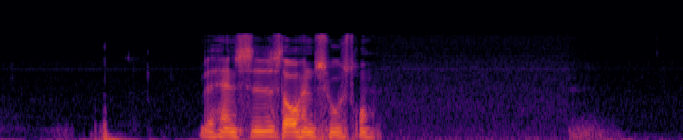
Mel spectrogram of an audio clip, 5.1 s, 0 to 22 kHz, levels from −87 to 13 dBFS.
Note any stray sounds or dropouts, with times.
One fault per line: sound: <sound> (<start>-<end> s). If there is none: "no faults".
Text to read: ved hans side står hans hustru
no faults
